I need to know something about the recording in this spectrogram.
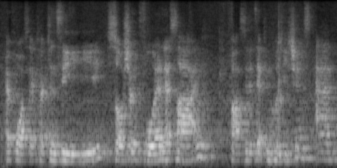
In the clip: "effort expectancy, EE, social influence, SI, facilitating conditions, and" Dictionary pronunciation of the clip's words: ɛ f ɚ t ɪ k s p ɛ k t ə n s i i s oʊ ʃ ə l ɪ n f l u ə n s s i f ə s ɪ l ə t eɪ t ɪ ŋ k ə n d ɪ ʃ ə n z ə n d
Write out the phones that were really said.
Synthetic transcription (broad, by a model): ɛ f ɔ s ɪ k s ɛ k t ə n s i i s oʊ ʃ ə l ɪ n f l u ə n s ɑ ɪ f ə s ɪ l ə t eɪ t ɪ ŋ k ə n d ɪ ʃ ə n s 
